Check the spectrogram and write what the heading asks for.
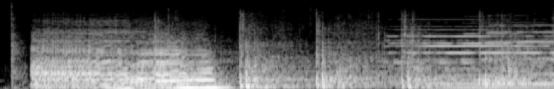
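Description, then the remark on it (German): A heavy church door creaks open with a long, rising groan from its hinges, followed by several loud, hollow clunks and knocks, with no talking. “Warte mal, ich mache mal die Tür hier auf.”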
